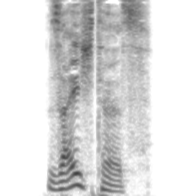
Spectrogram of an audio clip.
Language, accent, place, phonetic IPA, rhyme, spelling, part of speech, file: German, Germany, Berlin, [ˈzaɪ̯çtəs], -aɪ̯çtəs, seichtes, adjective, De-seichtes.ogg
- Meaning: strong/mixed nominative/accusative neuter singular of seicht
